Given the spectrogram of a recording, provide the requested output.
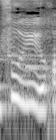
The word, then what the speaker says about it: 馥郁: 它的富呢是富裕的富，这个富裕不是 rich，是呃左边一个香，右边一个重复的富。那满腹呢就跟满肚子是一个读音嘛，就是满腹。呃，一口饮尽馥郁花香果味，腹有诗书气自华。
